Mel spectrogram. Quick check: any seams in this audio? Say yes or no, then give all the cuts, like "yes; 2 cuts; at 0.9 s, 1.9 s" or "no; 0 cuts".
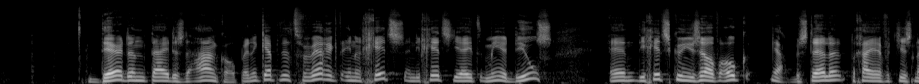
no; 0 cuts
